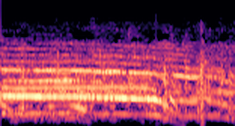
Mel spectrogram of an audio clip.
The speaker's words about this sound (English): By the way, while we're here, everybody who is in here, how about a big round of applause for the great people here at the Premier Adult Factory? Yeah!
